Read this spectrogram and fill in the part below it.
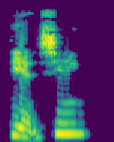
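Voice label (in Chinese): "点心", Chinese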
